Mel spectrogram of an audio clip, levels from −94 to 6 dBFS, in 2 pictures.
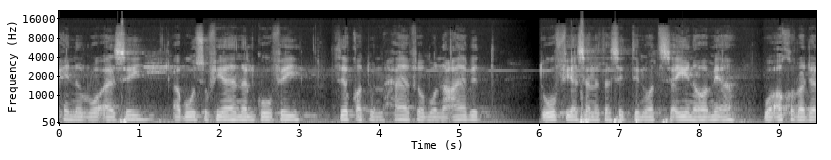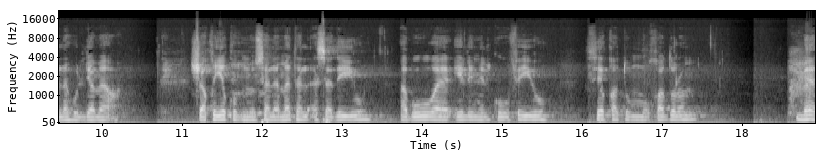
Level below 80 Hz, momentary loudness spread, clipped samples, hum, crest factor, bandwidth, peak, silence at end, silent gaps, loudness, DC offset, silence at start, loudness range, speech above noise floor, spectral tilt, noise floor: -30 dBFS; 11 LU; under 0.1%; none; 16 dB; 16 kHz; 0 dBFS; 0 s; none; -15 LUFS; under 0.1%; 0 s; 5 LU; 31 dB; -4.5 dB/octave; -45 dBFS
